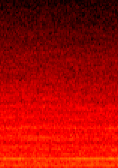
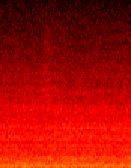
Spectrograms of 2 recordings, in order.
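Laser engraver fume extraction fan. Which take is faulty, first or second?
second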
